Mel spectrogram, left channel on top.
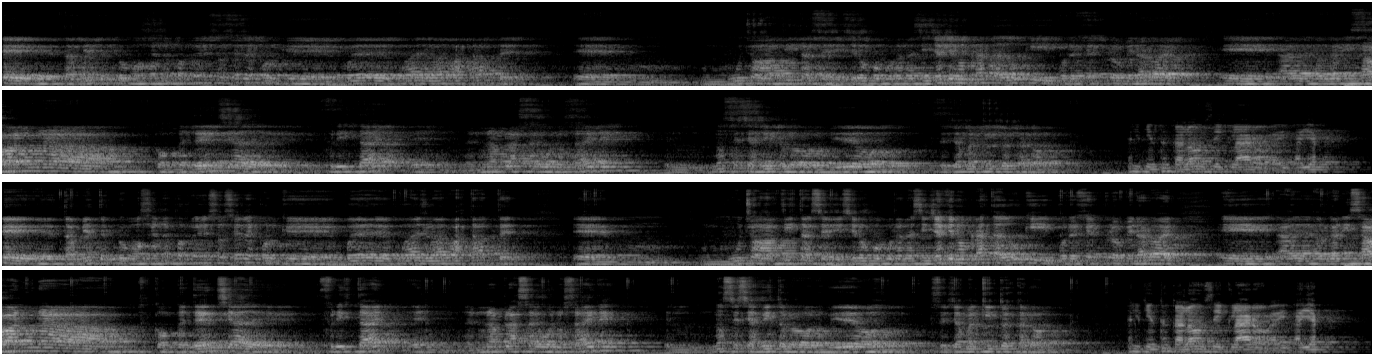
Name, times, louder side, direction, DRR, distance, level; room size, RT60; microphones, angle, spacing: voice 1, 0.0-24.5 25.0-25.1 25.4-25.5, right 1 dB, 80° right, 4.4 m, -32 dB
voice 2, 25.0-26.8, right 4 dB, 50° right, 2.6 m, -32 dB
26.5 x 21.0 x 9.9 m
head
